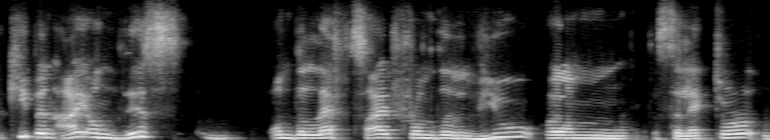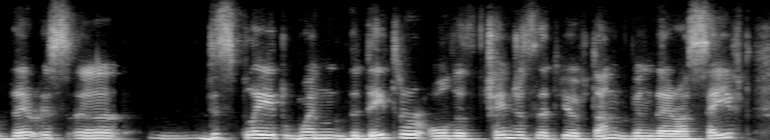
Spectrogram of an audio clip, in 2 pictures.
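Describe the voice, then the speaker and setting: A presenter at an online user group event giving a live software demonstration, talking through each click step by step over a video call microphone. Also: medium pitch, breathy edge, highs cut off.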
